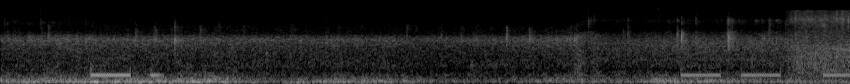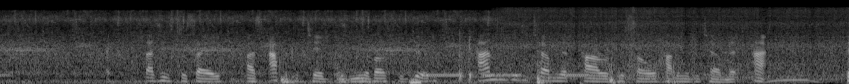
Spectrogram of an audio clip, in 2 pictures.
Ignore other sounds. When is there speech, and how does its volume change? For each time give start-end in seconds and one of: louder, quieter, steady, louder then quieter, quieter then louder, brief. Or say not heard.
9.6-16.2 steady.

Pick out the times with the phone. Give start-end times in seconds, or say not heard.
0.9-1.6, 6.8-8.7, 12.7-14.5.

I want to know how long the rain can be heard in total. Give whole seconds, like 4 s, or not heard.
17 s.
